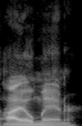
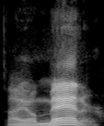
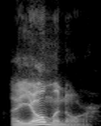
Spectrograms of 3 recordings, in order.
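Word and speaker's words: Ayomanor: So, I've seen it is now I've I've got the Stanford pronunciation guide and Notre Dame together. So, it's double doubly sourced. I Manor. I Manor. Yeah. Not Amanor. Correct. Okay. I Manor.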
